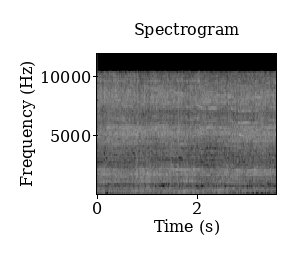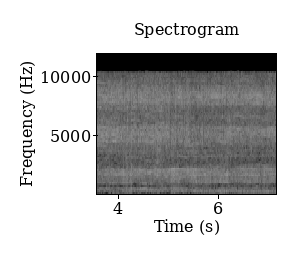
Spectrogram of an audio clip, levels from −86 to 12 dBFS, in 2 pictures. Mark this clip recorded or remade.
recorded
